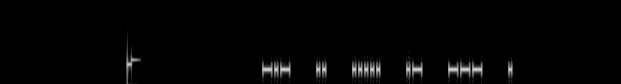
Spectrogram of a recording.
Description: Morse code, heard as a keyed tone, about 40 wpm, spaced as for 23 wpm, 700 Hz. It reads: KI5AOE
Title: USA Call Signs - 6 Characters - 3x Character Spacing - 40wpm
